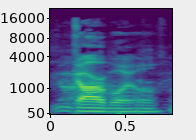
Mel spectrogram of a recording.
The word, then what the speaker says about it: garboil: The word of the day was garboil, which is... – Which rhymes with turmoil and means about the same thing.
